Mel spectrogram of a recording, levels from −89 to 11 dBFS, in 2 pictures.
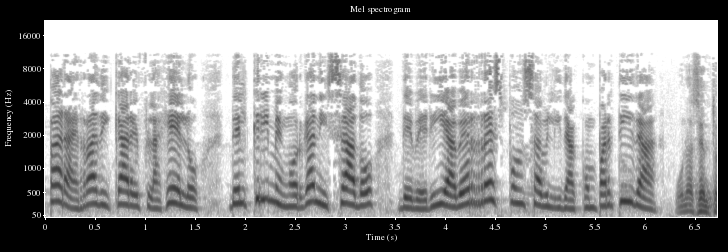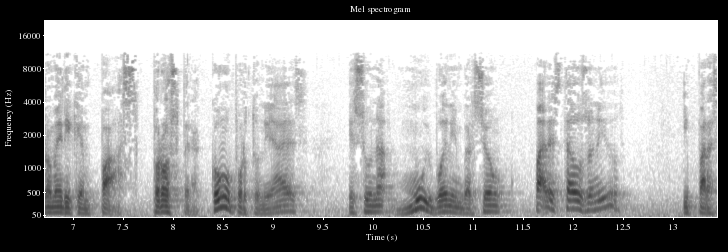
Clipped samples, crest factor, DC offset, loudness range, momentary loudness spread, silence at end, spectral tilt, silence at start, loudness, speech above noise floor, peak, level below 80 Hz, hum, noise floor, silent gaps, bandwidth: under 0.1%; 18 dB; under 0.1%; 4 LU; 11 LU; 0 s; -5 dB/octave; 0.05 s; -20 LUFS; 26 dB; -2 dBFS; -48 dBFS; none; -46 dBFS; none; 11.5 kHz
